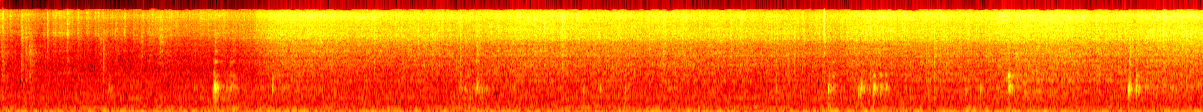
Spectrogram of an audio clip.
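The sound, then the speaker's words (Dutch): A knife slowly cutting through something soft, a steady, wet, hissing rasp that swells after a quiet start, with a few faint clicks and a low hum underneath. “Hou je mond, ga snijden.”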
